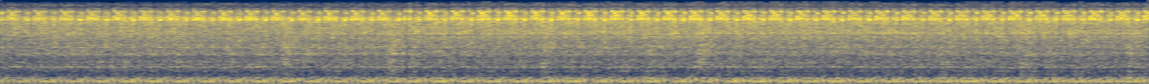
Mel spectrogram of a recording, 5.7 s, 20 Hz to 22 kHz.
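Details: 2011 Chrysler 300 after cam and both heads were replaced, with a shaky engine and P0300 code: low, lumpy idle with an uneven pulse a bit under two per second. Misfire traced to faulty oxygen sensors, not ignition.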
